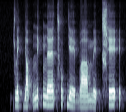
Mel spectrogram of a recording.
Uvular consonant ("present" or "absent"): absent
